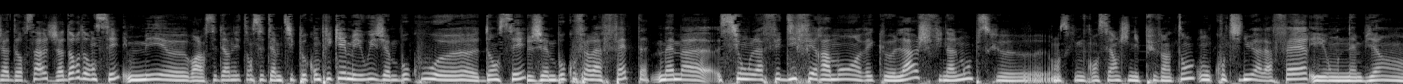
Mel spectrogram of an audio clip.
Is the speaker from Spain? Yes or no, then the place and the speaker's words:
no; Strasbourg, Grand Est, France; comme je suis originaire de Strasbourg, ça a sûrement facilité quelques connexions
